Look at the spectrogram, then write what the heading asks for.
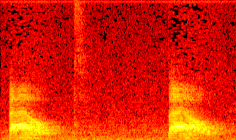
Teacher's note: my lips come together for the W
